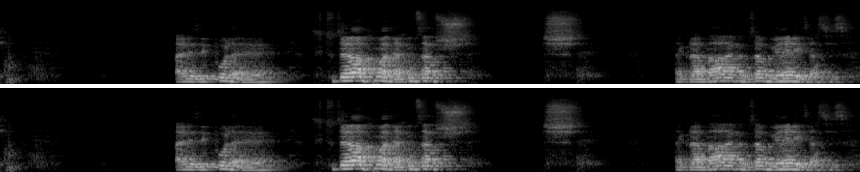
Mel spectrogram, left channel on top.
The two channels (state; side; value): identical; both; correlation 1.00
